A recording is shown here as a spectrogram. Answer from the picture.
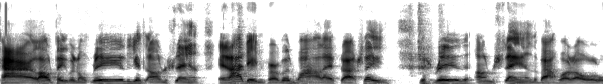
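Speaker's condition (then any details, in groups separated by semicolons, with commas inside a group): Parkinson's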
